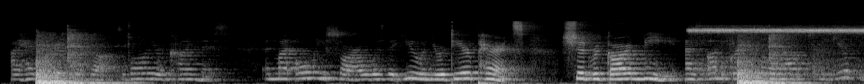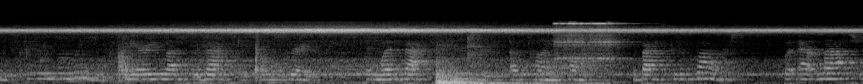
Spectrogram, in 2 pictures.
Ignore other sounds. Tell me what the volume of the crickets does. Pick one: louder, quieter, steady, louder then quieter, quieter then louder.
louder then quieter.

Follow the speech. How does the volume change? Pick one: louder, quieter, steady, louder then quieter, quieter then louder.
louder then quieter.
